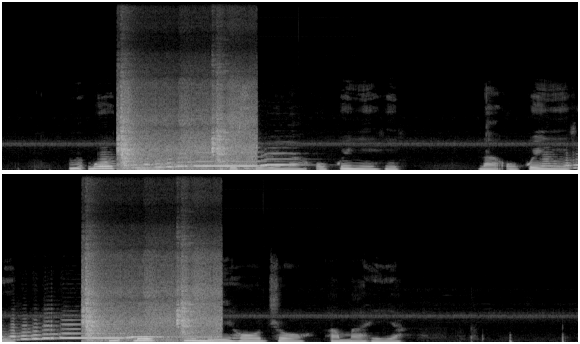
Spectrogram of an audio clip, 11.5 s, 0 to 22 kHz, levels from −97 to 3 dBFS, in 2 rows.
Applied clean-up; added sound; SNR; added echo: none; Brass instrument + Mechanisms; -3 dB; none.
